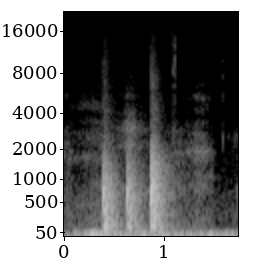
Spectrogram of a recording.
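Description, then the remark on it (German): Three quick, evenly spaced knocks on a hard surface, fairly loud, followed by a short quiet stretch with no talking. “ich wollte gerade sagen, macht keinen Sinn, macht keinen Sinn, dass du klopfst, du wurdest gerade gehackt.”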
